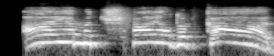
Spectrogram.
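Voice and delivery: very high, long-held, drawn-out scream. Retelling finally screaming out during a near-death experience: retelling a scream.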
